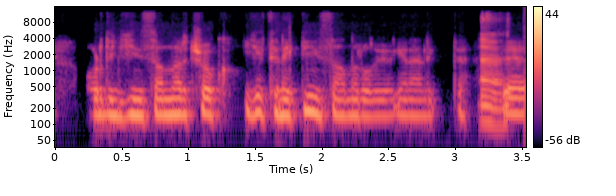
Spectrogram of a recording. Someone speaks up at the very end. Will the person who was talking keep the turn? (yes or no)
no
